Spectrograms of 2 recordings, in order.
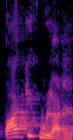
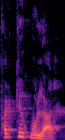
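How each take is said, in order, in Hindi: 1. पहले अक्षर में लंबा 'aa' स्वर है। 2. पहले अक्षर में छोटा, हल्का स्वर है। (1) "इसको पार्टिकुलर अगर पढ़ेंगे तो गलत हो जाएगा" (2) "ये साइलेंट होगा और हम इसको पढ़ेंगे पर्टिकुलर"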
